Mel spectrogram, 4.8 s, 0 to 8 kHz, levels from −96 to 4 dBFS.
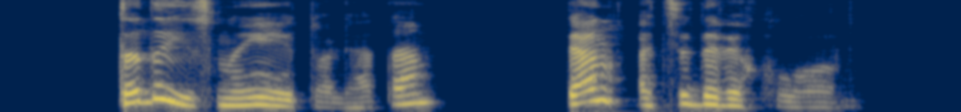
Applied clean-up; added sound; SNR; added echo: none; none; none; none.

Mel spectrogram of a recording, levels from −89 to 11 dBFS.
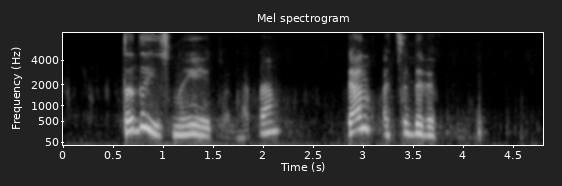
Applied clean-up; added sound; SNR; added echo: neural separator model SepFormer DNS4.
